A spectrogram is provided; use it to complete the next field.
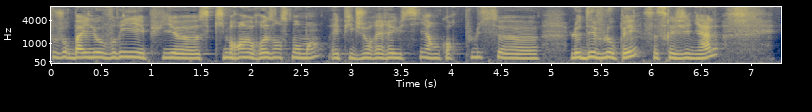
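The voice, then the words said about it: Northern French ch'ti accent. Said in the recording (French): “mon accent de ch'ti ... l'accent du Nord”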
